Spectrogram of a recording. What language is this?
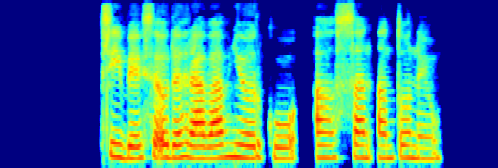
Czech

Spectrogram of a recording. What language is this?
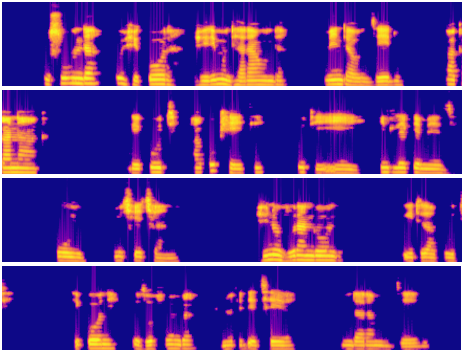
Ndau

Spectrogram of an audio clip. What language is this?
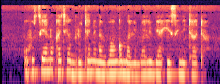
Swahili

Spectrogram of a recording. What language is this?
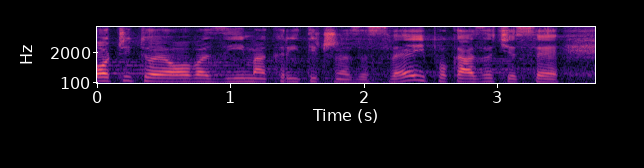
Serbian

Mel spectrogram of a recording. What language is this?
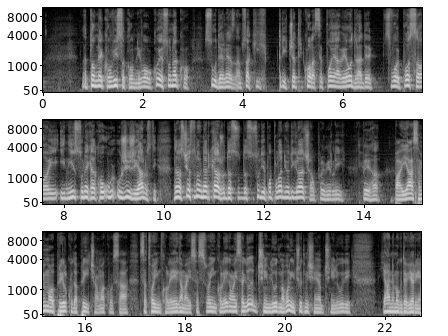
Croatian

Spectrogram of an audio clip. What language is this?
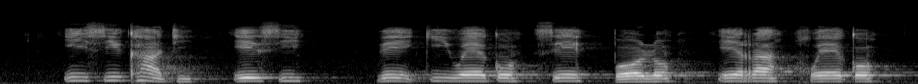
South Ndebele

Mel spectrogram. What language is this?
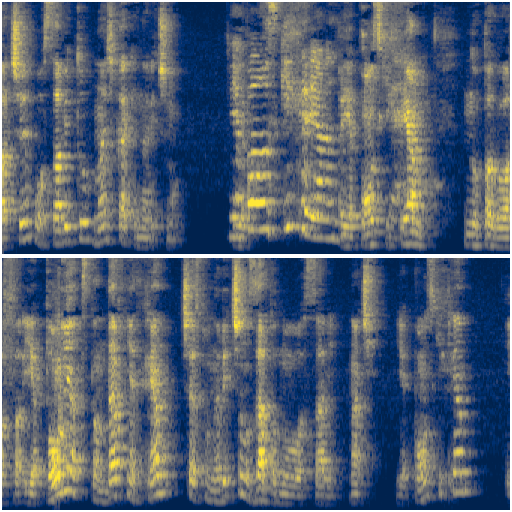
Bulgarian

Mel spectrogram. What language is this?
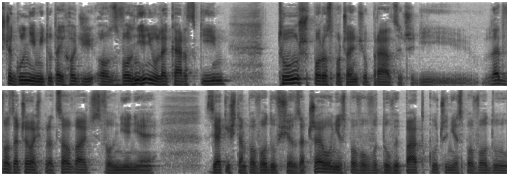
Polish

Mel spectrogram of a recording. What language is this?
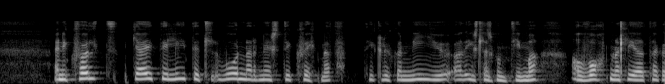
Icelandic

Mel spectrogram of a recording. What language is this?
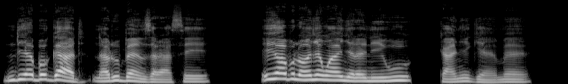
Igbo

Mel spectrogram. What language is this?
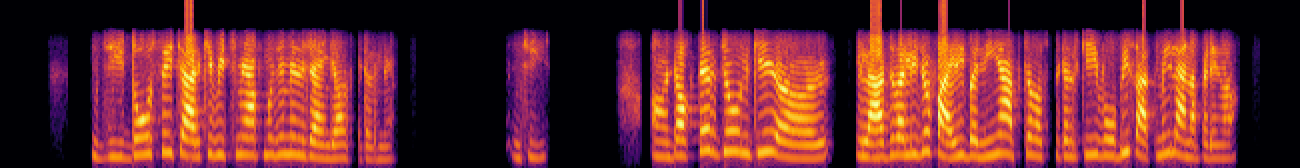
Hindi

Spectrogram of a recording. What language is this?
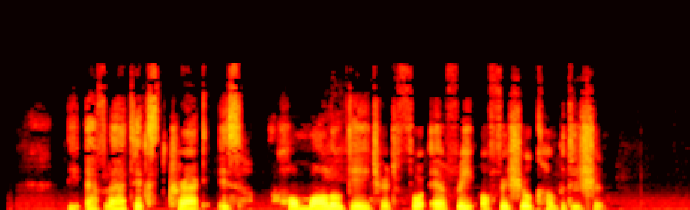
English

